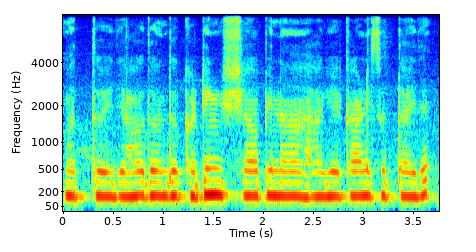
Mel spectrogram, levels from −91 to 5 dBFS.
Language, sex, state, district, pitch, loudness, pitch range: Kannada, male, Karnataka, Bangalore, 155 Hz, -13 LUFS, 150-160 Hz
